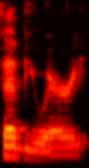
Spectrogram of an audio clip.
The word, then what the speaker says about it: February: So with something like February now some people pronounce it with the R but by and large it's just February and you drop that first R.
